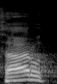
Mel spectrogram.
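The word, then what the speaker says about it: ثاء: মাখরাজ হলো উচ্চারণ স্থান জিহ্বার আগা সামনের উপরের দুই দাঁতের আগার সঙ্গে লাগিয়ে উচ্চারিত হয়।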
